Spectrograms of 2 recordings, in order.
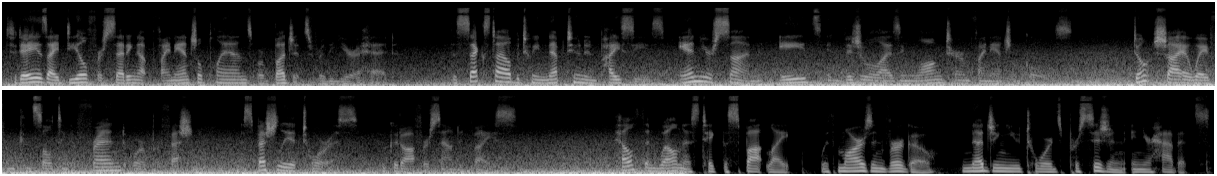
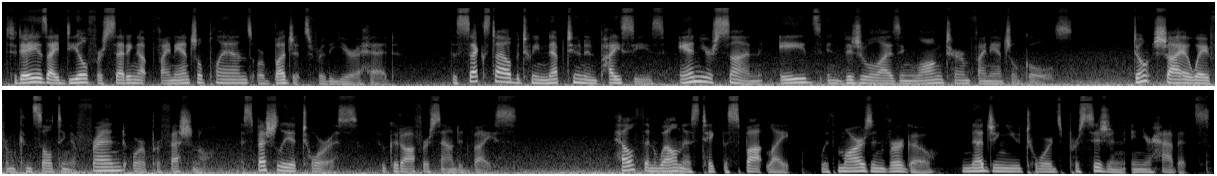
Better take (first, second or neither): second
